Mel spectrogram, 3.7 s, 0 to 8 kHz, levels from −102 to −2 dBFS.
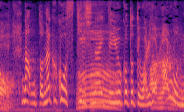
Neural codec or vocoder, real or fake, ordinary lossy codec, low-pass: none; real; none; none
